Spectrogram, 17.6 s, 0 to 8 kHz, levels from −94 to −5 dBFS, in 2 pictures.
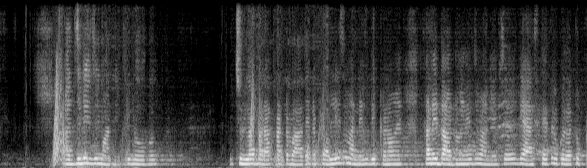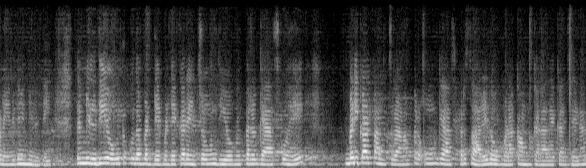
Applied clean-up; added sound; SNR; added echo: neural separator model SepFormer DNS4.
